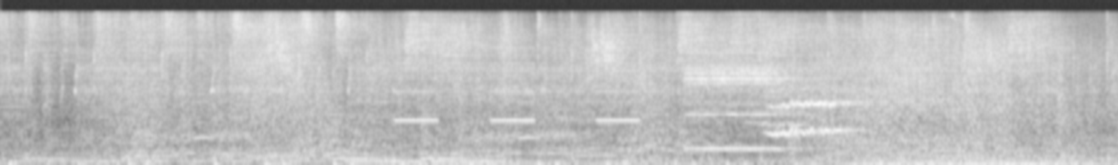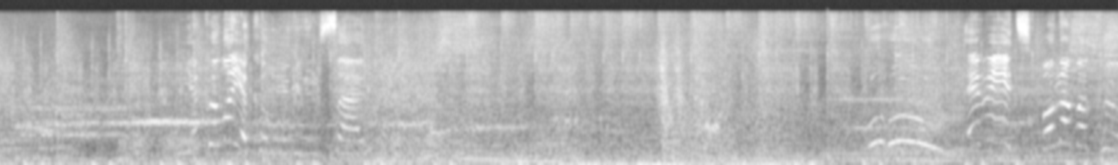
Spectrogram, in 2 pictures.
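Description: Animated race-start sound effects: three short beeps of a start countdown, then a higher go tone, followed by race car engines revving and passing, with pitch rising and falling, over background music.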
